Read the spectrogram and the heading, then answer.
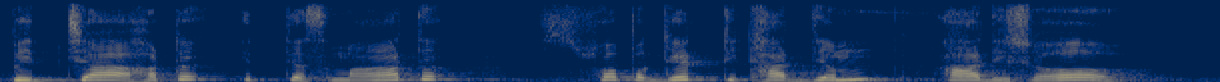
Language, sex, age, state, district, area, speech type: Sanskrit, male, 45-60, Uttar Pradesh, Mirzapur, urban, read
